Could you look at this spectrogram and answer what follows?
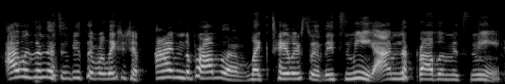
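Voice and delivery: high, fast hammed-up insistence; playful overwrought self-accusation; mock pleading. Hammed-up insistence on own guilt.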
